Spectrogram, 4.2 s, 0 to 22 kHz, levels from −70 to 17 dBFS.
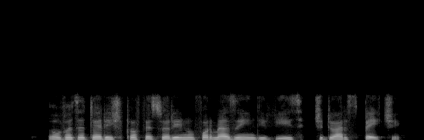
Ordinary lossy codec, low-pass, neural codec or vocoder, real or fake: Opus, 24 kbps; 7.2 kHz; codec, 16 kHz, 1 kbps, FunCodec, trained on LibriTTS, 50 frames a second; fake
